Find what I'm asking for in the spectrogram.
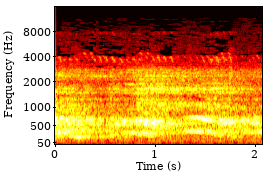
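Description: A cougar near a campsite with a campfire growls in a low, rasping, continuous rumble for about two seconds, steady in loudness, with a faint wavering tone running through it.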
